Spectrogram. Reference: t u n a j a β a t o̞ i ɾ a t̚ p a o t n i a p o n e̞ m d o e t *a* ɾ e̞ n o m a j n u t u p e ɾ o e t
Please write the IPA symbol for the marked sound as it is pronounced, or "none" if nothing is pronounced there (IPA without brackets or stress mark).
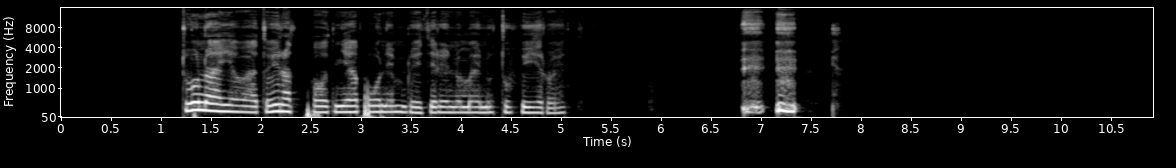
e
